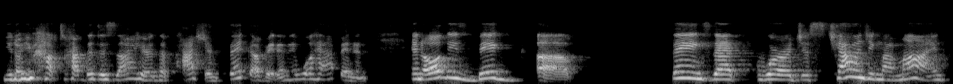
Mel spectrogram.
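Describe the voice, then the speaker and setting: A woman from Haiti, a success coach, telling her life story as a guest in an interview, laughing often and pausing with fillers. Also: on the high side, expressive, fairly bright tone, muffled recording. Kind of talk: interview conversation.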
